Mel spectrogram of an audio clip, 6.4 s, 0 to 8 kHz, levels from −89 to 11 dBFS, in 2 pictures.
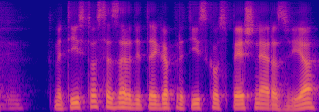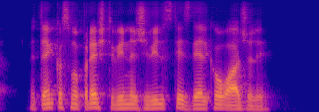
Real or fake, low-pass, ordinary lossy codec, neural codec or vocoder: fake; none; none; codec, 16 kHz, about 1 kbps, DyCAST, with the encoder's durations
